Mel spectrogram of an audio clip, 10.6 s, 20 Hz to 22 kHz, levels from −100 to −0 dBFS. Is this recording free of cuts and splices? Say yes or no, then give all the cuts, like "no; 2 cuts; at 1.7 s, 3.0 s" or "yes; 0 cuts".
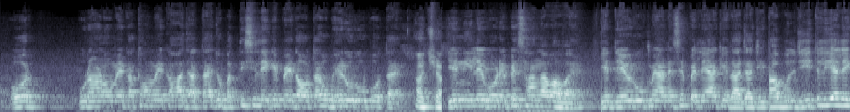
no; 3 cuts; at 5.6 s, 7.3 s, 9.6 s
